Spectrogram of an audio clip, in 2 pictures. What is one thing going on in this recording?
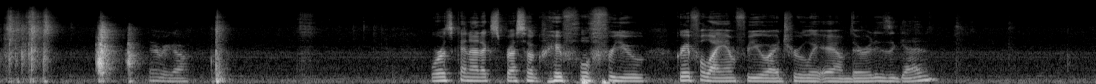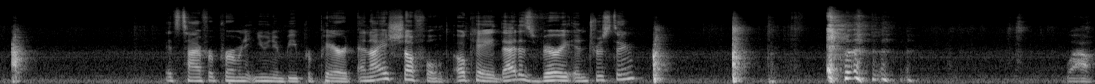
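Playing cards shuffle and flick close by.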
